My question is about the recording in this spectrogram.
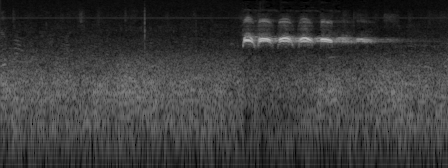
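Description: Referee's whistle blown about two and a half seconds in: a quick run of about five short high blasts running into a longer held note, over steady outdoor background noise.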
